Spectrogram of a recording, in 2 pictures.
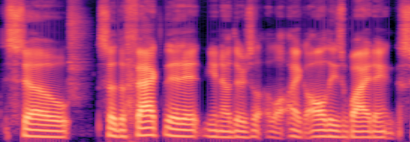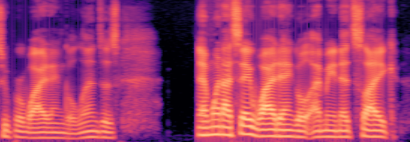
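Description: Low-voiced rambling man reviewing films. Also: normal speed, clear, resonant tone, no echo, studio quality. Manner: rambling, filler-heavy, trailing off quietly. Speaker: podcast co-host. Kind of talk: casual film review chat.

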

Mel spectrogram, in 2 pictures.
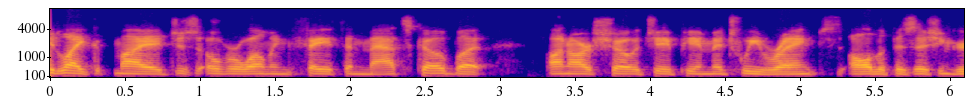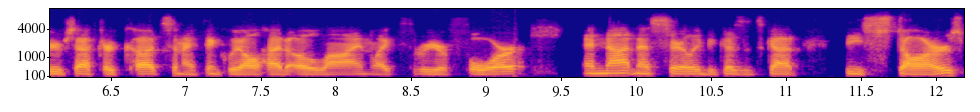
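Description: A man with a fairly low voice gives casual sports analysis on a podcast panel. The sound is dry and somewhat dull, like a lo-fi microphone. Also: fairly bright tone, no echo.

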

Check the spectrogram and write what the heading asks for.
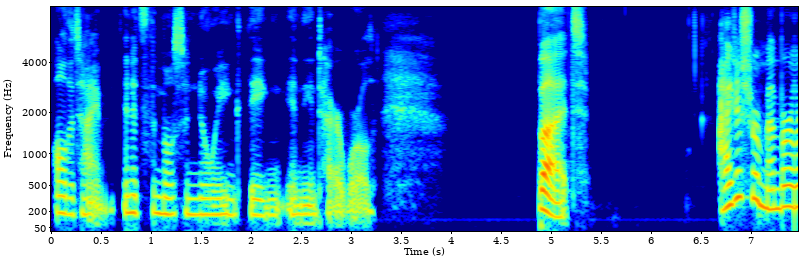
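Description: A woman's voice: medium pitch, dry recording, studio quality. A young woman with a Utah accent hosting her own podcast in a casual, candid way, giggling and swearing freely as she chats. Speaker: podcast host. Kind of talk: casual solo podcast chat.

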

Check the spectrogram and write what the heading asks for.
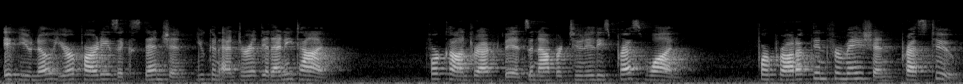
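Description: A woman voices an automated female phone menu in a radio drama, giving flat, polite recorded prompts. Her bright, crisp tone sounds distant. A roomy echo surrounds it. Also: mid-range voice, normal speed. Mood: prompting.

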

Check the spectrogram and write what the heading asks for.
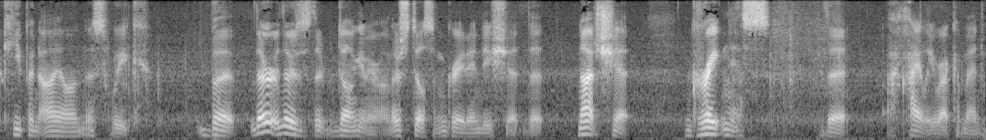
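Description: A man's voice: lowish voice, a little hiss or hum. A man hosting a comics podcast, going over new releases in casual, profane, joking talk and stumbling as he reads blurbs aloud.

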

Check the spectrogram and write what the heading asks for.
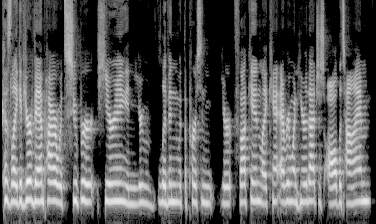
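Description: A woman's voice: a little high, level tone, moderate pace, few pauses, fairly bright tone. A woman co-hosting a podcast, chatting casually about a movie, laughing often and swearing while she mocks it. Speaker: podcast co-host. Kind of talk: casual movie review chat.

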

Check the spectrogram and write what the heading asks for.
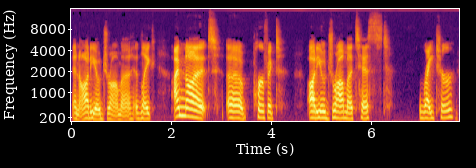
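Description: A woman who hosts a podcast and writes audio dramas is interviewed casually, speaking informally and hesitantly with a self-deprecating manner. Her voice is mid-range and unhurried, with no room sound.

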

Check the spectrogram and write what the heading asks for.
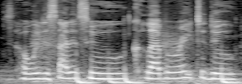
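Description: A woman with a hoarse, strained voice that is giving out, talking casually as a restaurant owner being interviewed on a radio show. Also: mid-range voice, steady tone, moderate pace, mellow. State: losing voice. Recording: music playing behind the talk. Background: music.

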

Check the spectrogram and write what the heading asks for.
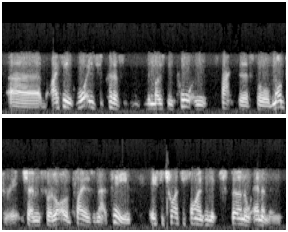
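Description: An Englishman from England, working as a guest journalist, talks animatedly in a phone interview with a mid-range voice, often restarting and repeating his sentences. The tinny phone line carries slight background noise.

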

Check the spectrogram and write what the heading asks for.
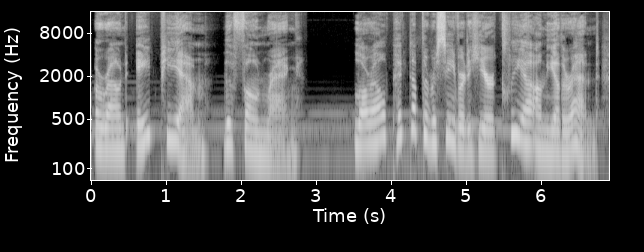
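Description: Female crime show narrator, mid-pitched, measured and suspenseful scripted storytelling, music bed. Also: very animated, vocal fry, darkish tone. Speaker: podcast host and narrator. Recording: music under the voice. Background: background music.

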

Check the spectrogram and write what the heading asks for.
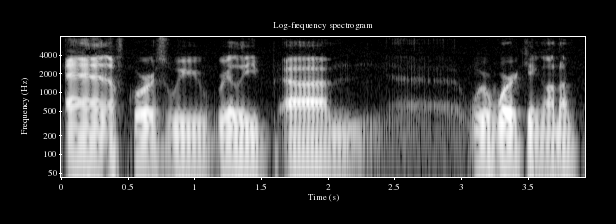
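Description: Male game developer in a casual interview, low-pitched and even, halting delivery, slightly dull lo-fi sound. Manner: halting, searching for words. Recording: roomy, band-limited dull sound.

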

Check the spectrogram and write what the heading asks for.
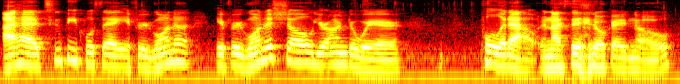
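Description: Another podcast co-host, a man with a mid-range, slightly bright voice at normal speed, chats casually, laughing often and filling his speech with fillers.

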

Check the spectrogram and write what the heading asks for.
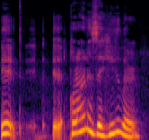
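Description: A woman's voice: high-pitched, expressive, brisk, warm tone, slightly rough. A young woman hosting a casual religious podcast, talking earnestly and full of "like" and "you know". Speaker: podcast host.

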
